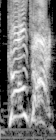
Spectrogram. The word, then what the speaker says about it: Godot: It's Godot! Get it correct! It's not Gobo, it's Godot, Your Honor.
